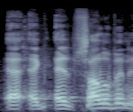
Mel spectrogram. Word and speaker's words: Ed Sullivan: Ed Sullivan, is that? Yeah, that's how you say it.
